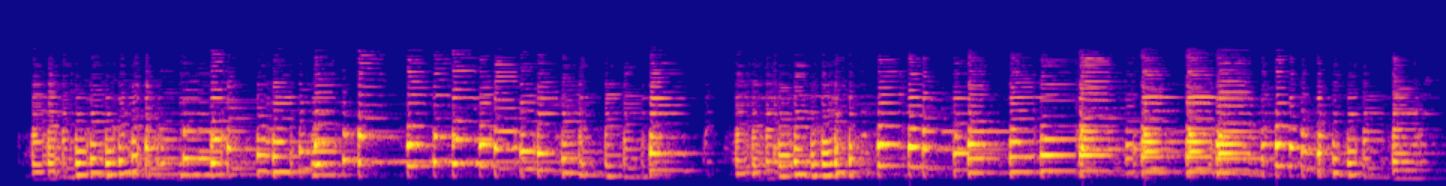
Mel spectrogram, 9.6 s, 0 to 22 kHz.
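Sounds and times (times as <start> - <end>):
jazzy I V I etude on banjo: 0.1 - 9.6.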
